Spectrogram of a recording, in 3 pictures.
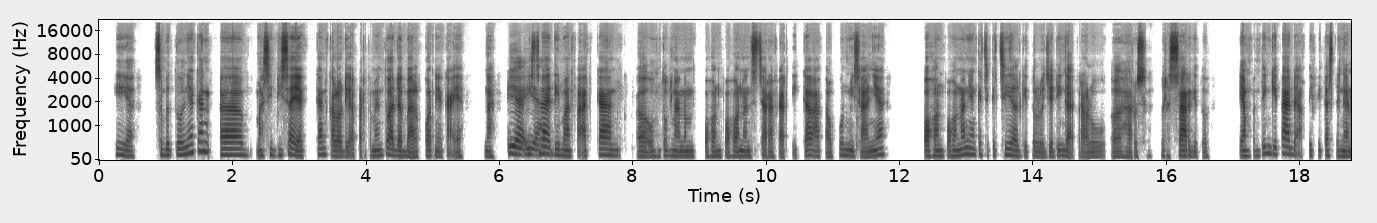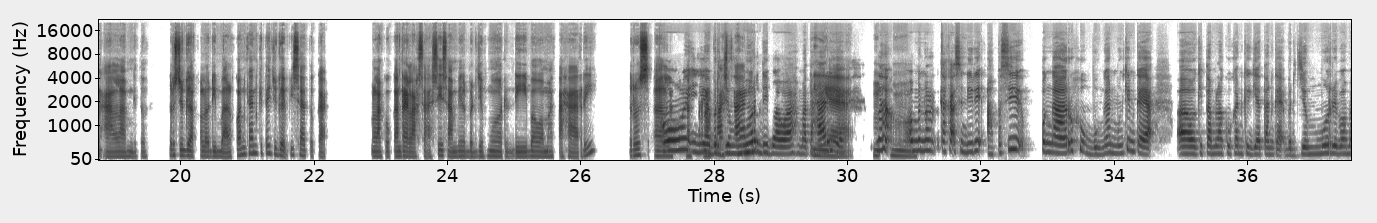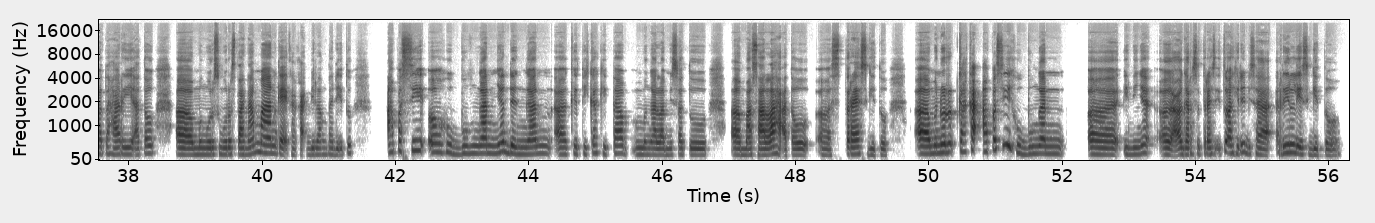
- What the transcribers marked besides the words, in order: other background noise; "besar" said as "bersar"; in English: "release"
- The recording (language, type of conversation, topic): Indonesian, podcast, Tips mengurangi stres lewat kegiatan sederhana di alam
